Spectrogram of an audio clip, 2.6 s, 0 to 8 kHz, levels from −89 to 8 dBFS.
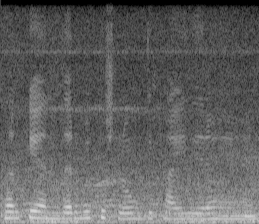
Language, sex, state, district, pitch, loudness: Hindi, female, Chhattisgarh, Raipur, 105 Hz, -15 LUFS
